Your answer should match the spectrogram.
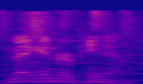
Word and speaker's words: Megan Rapinoe: Yeah, it's Megan Rapinoe.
